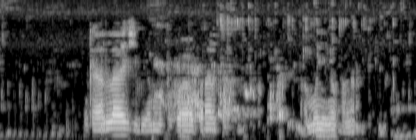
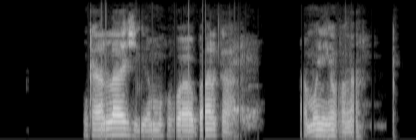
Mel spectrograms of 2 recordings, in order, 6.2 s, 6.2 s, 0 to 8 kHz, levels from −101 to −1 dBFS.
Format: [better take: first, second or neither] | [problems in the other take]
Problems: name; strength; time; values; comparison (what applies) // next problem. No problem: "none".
second | noise reduction (classical method Wiener filter)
